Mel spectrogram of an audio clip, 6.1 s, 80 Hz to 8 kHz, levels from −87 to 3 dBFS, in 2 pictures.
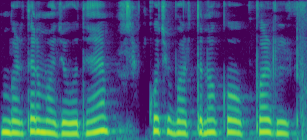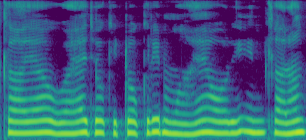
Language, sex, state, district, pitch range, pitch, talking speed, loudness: Hindi, female, Delhi, New Delhi, 230-250 Hz, 240 Hz, 175 wpm, -14 LUFS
